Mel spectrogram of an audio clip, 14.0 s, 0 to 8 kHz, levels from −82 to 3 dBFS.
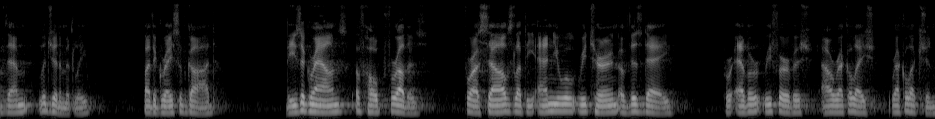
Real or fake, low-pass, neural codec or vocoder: real; 7.2 kHz; none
